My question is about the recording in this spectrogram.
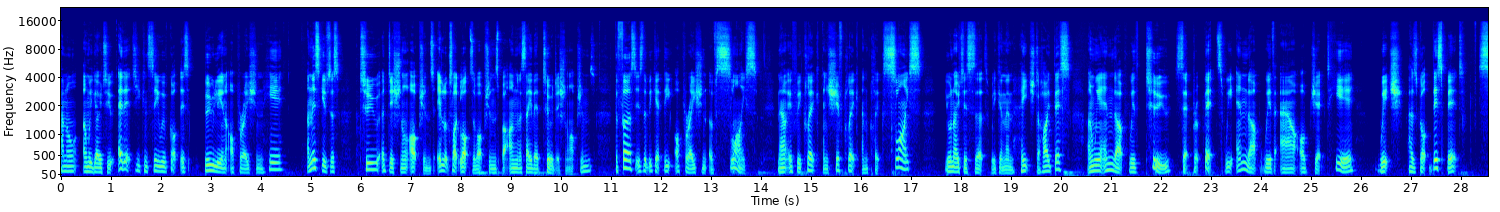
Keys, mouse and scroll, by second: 15.2 shift+click, 20.0 h, 20.8 middle click, 22.6 shift+middle click, 23.2 middle click.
